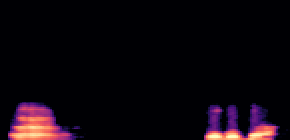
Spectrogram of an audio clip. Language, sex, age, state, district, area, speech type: Bodo, male, 45-60, Assam, Kokrajhar, urban, conversation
